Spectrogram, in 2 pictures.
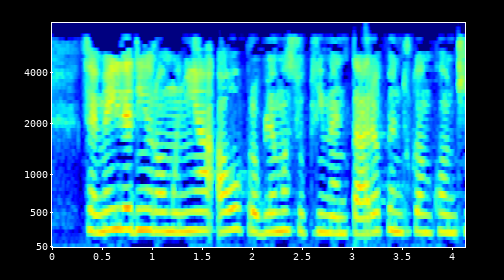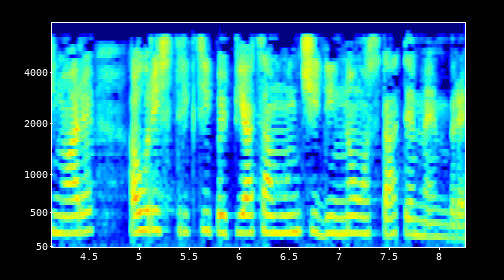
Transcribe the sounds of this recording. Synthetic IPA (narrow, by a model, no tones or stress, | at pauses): fe̞me̞ile̞d̪inro̞mɨniaʔawo̞pɾo̞ble̞məsuplime̞nt̪aɾəpe̞nt̪ɾukəɨŋko̞nt̪inuaɾe̞ | awre̞st̪ɾik̚t̪sijpe̞pjat̪samunt͡ʃid̪inːo̞wəst̪at̪e̞me̞mbɾe̞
